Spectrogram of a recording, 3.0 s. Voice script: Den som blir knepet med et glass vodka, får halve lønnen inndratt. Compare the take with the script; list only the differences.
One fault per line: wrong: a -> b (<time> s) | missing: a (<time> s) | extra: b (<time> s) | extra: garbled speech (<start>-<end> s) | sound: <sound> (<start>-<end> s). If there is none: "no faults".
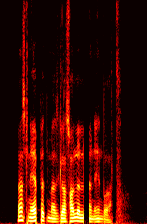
missing: som blir (0.5 s)
missing: vodka får (1.4 s)
sound: dropout (1.7-1.8 s)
